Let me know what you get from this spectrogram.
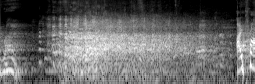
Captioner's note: audience laughter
